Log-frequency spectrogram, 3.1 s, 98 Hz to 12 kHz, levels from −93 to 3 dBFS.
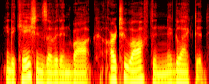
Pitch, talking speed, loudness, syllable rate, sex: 105 Hz, 170 wpm, -17 LUFS, 5.6 syllables/s, male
